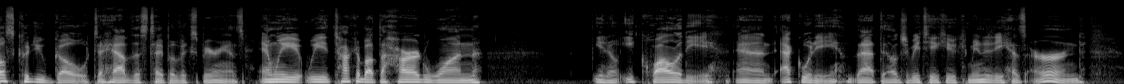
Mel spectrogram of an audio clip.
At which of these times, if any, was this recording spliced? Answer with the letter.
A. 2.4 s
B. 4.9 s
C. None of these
A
